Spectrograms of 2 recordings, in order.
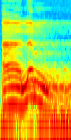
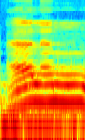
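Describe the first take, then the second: First: The final m is cut off abruptly. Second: The final m flows on with slight nasality. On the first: The speaker calls it wrong. "Jangan seperti alam ya'tihim, jangan seperti itu ya" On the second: The speaker calls it right. "nah ada m-nya sedikit"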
